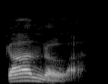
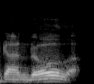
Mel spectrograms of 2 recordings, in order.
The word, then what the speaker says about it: gondola: And when I was in Venice, I mistakenly said gondola, and the guy got quite angry with me and said, no, it's gondola, not gondola, gondola.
